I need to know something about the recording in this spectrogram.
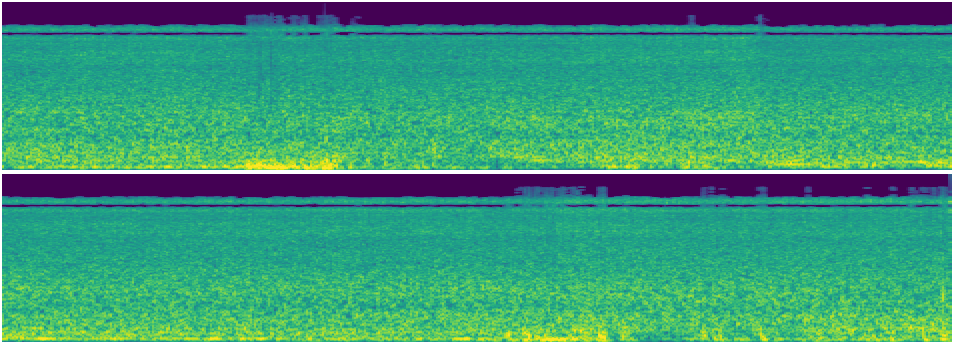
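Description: Electric fans whir steadily, blowing air with a low rushing hum.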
